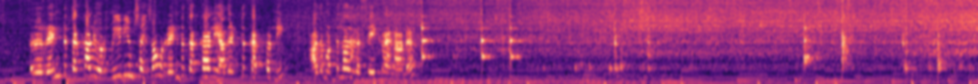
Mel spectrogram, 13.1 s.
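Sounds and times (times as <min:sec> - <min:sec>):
vegetables sizzling in hot oil: 0:00.0 - 0:13.0
wooden spatula knocking pan: 0:04.7 - 0:07.1, 0:07.8 - 0:08.8, 0:10.7 - 0:11.4.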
